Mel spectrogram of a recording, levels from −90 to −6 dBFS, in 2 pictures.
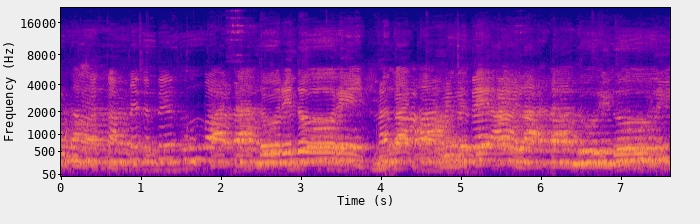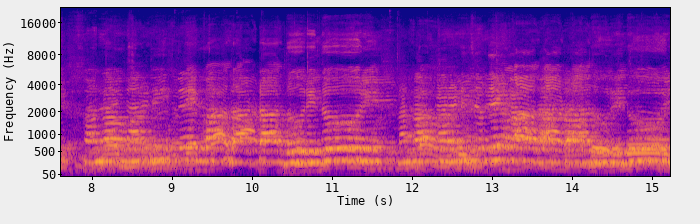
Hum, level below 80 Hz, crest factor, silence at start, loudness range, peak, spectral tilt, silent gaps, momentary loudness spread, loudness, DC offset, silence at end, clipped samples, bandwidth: none; -72 dBFS; 14 dB; 0 s; 1 LU; -12 dBFS; -4 dB/octave; none; 5 LU; -28 LUFS; under 0.1%; 0 s; under 0.1%; over 20 kHz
